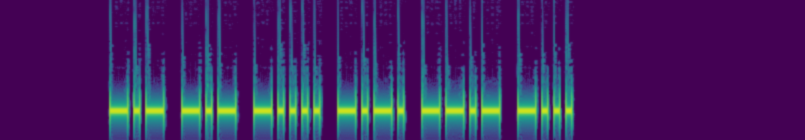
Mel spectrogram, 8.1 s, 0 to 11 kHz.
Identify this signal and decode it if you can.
Morse code, heard as a keyed tone, about 21 wpm, 700 Hz. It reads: KK6CQB
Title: USA Call Signs - 6 Characters - Repeated 2x - 20wpm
